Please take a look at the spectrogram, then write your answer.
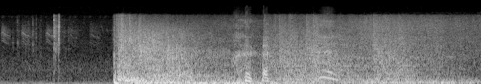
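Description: A loud, sudden explosion in the video game Postal 2 bursts in after a quieter stretch, followed by a heavy rumbling tail and scattered debris pops, with someone talking over it.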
